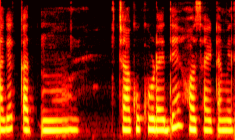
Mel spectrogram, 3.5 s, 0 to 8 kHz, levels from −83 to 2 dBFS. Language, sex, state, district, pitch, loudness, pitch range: Kannada, female, Karnataka, Bidar, 225 Hz, -16 LUFS, 220-235 Hz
